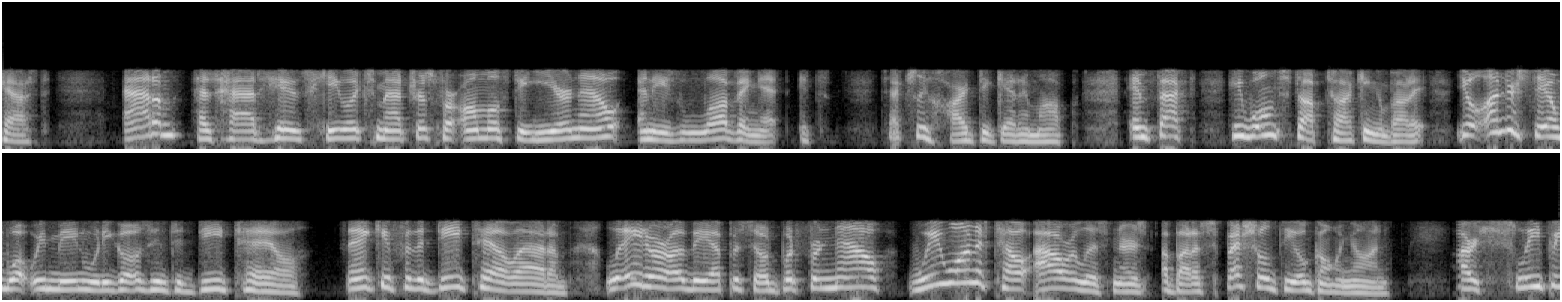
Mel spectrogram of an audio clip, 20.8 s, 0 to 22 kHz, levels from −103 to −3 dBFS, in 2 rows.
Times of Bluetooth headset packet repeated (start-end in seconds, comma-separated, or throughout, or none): 20.09-20.12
